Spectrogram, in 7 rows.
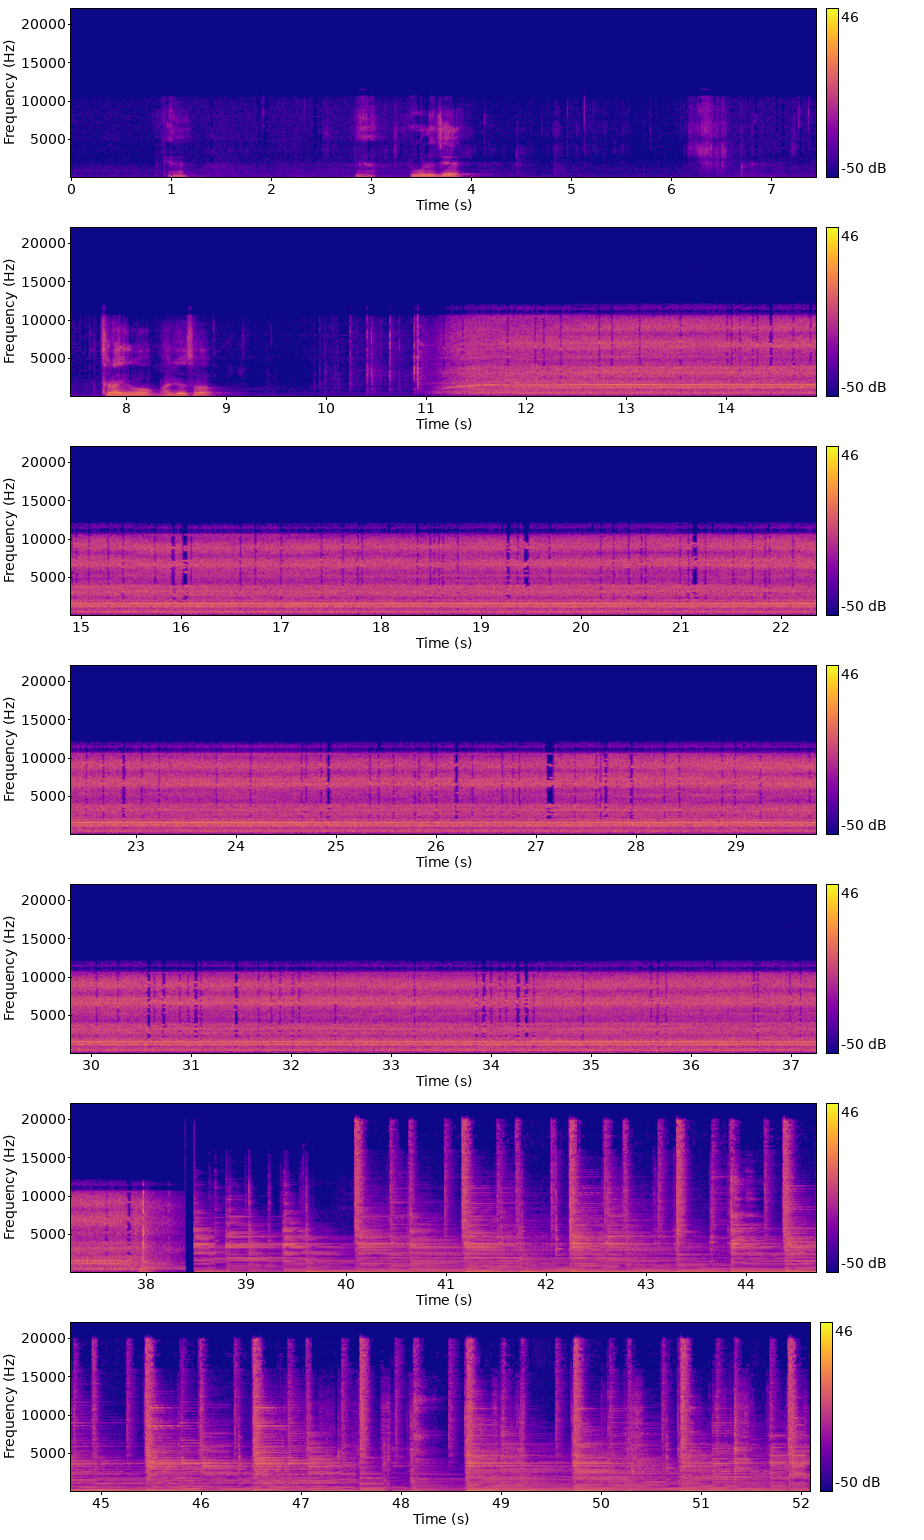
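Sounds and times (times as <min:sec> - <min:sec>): hair dryer motor whining: 0:10.9 - 0:38.4.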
